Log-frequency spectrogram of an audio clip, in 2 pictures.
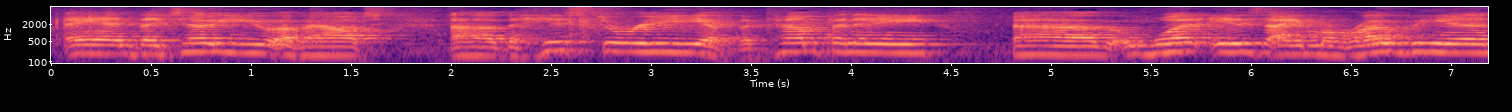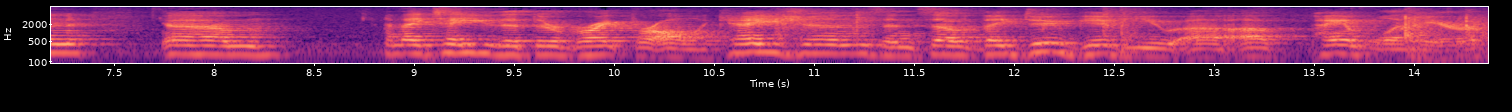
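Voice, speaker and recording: A man with a high-pitched voice talks through a casual taste test. He sounds like a food reviewer chatting at a table. The room is echoey, with some noise behind him. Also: a little slow, a bit bright. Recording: roomy echo with clear background noise.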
